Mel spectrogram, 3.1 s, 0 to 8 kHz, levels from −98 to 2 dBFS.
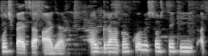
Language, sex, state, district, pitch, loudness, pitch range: Hindi, male, Bihar, Jamui, 170 Hz, -17 LUFS, 155-175 Hz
